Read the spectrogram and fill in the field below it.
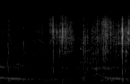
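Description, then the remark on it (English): Paper rustles and tears in a few quick, crisp bursts as envelopes are ripped open, with faint voices murmuring underneath. “Open your envelope and hold up the piece of paper that's in it.”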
